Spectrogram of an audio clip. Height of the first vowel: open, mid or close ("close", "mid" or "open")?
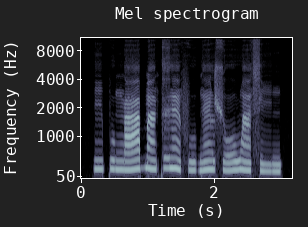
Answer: close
